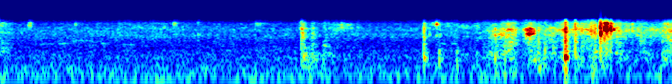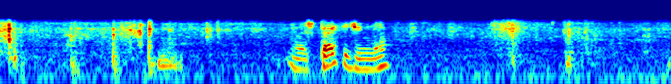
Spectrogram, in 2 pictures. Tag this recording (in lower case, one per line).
speech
